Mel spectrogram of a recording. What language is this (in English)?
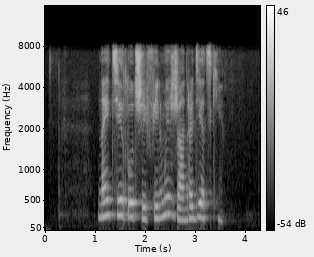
Russian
